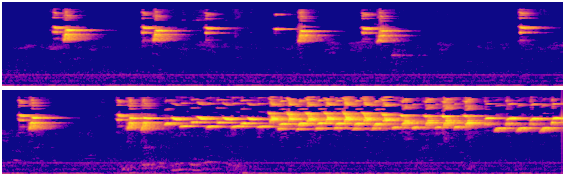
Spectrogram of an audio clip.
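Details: Tutor recording of European goldfinch for captive birds: a run of spaced, clipped twittering notes gives way after about seven seconds to a continuous, rich, liquid and buzzy warbling phrase, over a faint steady hum.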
